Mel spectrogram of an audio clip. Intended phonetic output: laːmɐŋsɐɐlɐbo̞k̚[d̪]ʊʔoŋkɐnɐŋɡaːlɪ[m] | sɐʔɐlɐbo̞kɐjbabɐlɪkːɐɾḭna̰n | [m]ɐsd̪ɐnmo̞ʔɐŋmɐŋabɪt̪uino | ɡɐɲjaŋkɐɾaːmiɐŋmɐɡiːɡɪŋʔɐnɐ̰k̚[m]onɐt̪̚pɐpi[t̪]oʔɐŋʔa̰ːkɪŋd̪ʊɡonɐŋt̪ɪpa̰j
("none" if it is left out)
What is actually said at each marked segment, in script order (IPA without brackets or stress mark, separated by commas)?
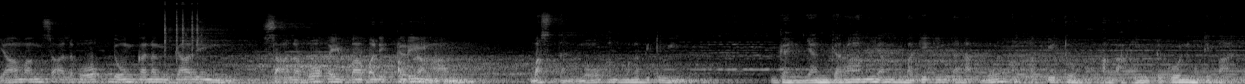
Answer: d̪, ŋ, m, m, t̪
